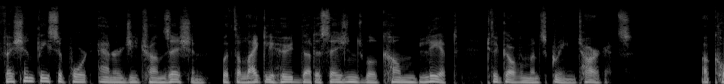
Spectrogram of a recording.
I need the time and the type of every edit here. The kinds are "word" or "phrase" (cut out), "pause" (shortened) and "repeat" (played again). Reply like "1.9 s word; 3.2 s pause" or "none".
2.2 s pause; 3.1 s word; 4.2 s word; 4.9 s word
